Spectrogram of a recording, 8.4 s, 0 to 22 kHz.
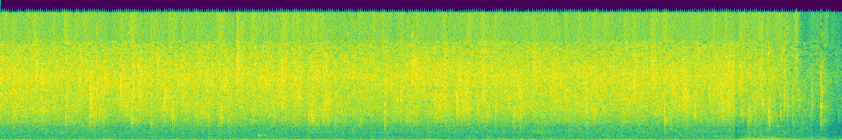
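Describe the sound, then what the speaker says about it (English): A shower runs steadily in an apartment bathroom in Cyberpunk 2077, giving a constant hissing spray of falling water, even and unbroken for the whole stretch, at moderate level. "Then you have the shower."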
